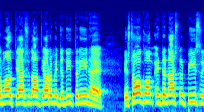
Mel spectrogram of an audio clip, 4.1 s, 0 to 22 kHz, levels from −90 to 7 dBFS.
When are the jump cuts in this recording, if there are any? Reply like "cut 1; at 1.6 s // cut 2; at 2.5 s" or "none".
none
